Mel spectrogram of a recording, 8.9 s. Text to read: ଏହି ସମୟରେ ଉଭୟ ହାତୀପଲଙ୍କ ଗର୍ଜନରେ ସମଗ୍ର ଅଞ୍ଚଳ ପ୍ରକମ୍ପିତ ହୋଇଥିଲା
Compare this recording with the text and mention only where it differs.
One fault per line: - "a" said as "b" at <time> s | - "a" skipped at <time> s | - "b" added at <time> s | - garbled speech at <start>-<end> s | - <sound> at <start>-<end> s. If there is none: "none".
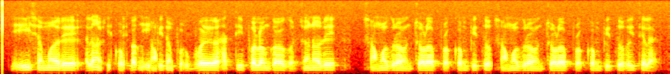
- garbled speech at 1.2-2.5 s
- "ସମଗ୍ର ଅଞ୍ଚଳ ପ୍ରକମ୍ପିତ" added at 6.6 s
